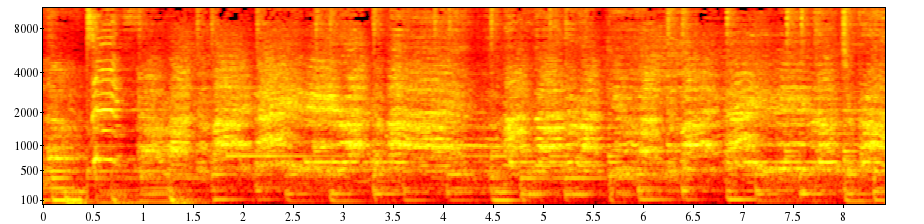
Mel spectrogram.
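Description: Live pop concert heard from the audience: a band with a pulsing bass line and a female singer, with many voices from the crowd singing along as she holds the microphone out to them.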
